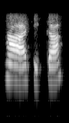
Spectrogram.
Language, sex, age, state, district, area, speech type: Sindhi, female, 45-60, Maharashtra, Thane, urban, conversation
